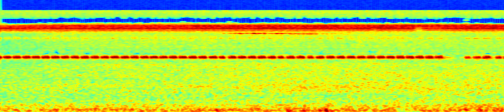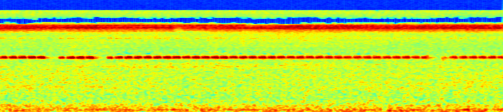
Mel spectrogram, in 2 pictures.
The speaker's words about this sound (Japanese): で、この後が夕方の虫の鳴き声です。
